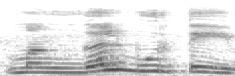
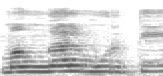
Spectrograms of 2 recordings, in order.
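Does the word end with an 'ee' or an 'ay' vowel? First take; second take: ay; ee. First: The word ends with an 'ay' vowel. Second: The word ends with a long 'ee' vowel. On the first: The speaker calls it right. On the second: The speaker calls it wrong.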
